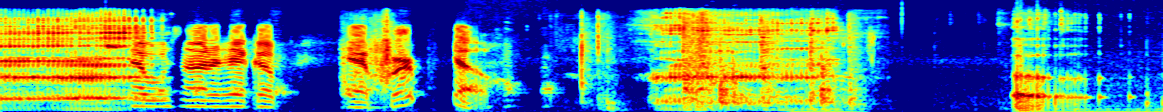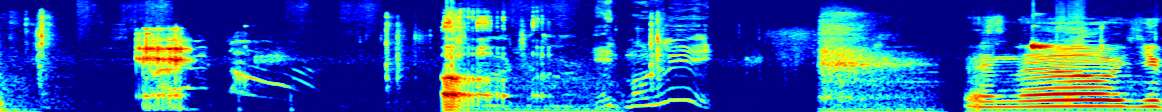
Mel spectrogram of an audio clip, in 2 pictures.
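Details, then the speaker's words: Gamers burping: several loud, drawn-out belches mixed with brief voices and laughter in a small room; repeated burping. "Like, that is ew. You guys burp like that. I don't get how he burps like that."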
